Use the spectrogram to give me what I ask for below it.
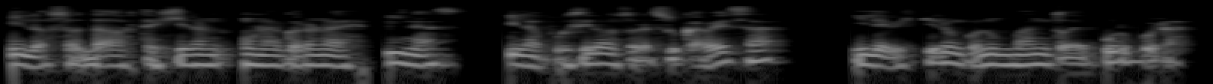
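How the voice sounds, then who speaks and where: A man reading scripture aloud in a measured, solemn way. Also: medium pitch, steady tone, gravelly, muffled recording. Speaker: Bible reader.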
